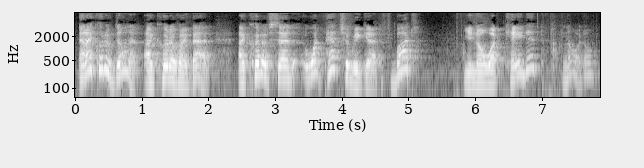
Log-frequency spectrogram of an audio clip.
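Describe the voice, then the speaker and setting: A man's voice: sits high, huge pitch swings, moderate pace. A man reading a children's bedtime story aloud expressively, with playful, theatrical delivery and chatty, casual asides.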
